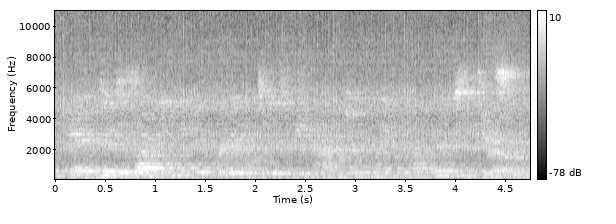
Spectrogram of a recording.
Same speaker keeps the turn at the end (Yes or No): No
